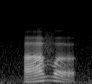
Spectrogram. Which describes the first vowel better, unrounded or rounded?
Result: unrounded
